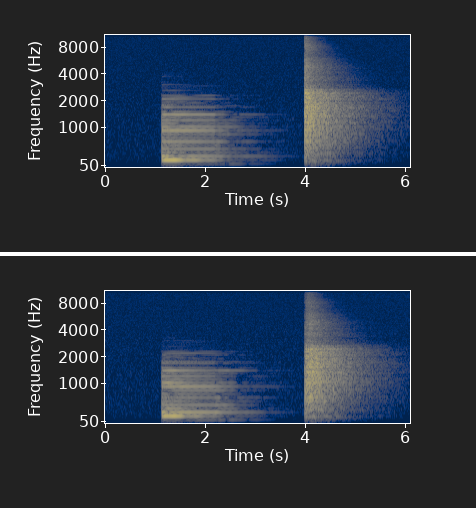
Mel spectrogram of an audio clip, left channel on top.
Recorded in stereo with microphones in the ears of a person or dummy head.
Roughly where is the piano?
Left.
